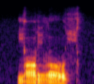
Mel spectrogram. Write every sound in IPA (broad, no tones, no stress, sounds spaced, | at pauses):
j ɔ ɾ i l o ç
